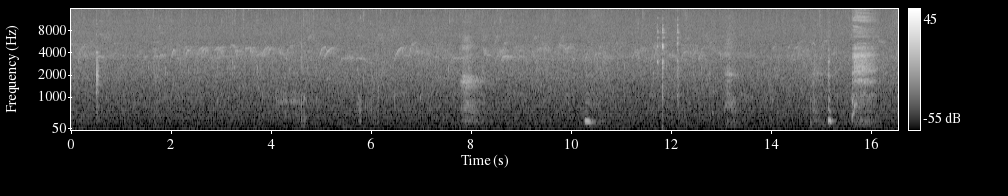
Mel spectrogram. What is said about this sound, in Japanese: 風が心地いいわ。小鳥のさえずり、小川のせせらぎ、木々のざわめき、ゆったりとしたお茶会にはぴったりだわ。ほんと、いい場所ね。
